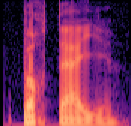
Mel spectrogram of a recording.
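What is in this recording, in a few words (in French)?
"portail", French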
